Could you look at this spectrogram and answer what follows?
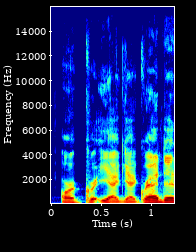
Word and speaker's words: Grandin: Or Grandin, Grandin and Elsinore.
